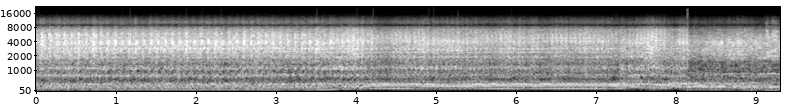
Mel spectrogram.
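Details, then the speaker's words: 2001 Pontiac Trans Am WS6 with a 500hp LS1 V8, first start after engine dyno break-in and reassembly: steady idle with a rhythmic, choppy cam lope, even and healthy; a normal cammed idle. "yeah now you can hear the chop there's the chop baby so there it is folks it's alive"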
